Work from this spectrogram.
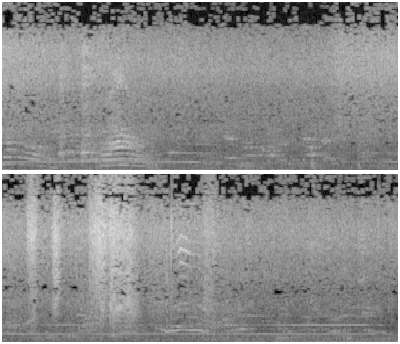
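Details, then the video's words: Two one-month-old kittens, born to two sibling mother cats and living in a yard, meow over each other in rising-falling cries bunched in the first second, then a few softer mews later, over a steady background hum and possible human voice. "Kittens meowing (too much cuteness) - Kittens talking at the same time!"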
